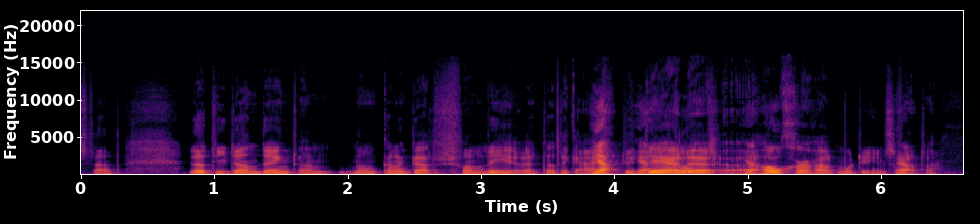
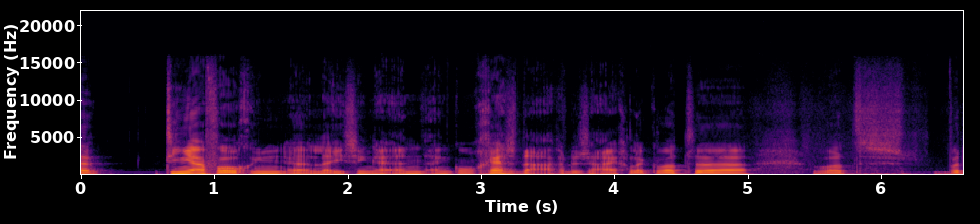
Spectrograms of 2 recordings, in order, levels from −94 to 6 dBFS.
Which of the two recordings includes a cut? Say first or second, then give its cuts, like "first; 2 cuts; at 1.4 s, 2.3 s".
first; 1 cut; at 1.6 s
